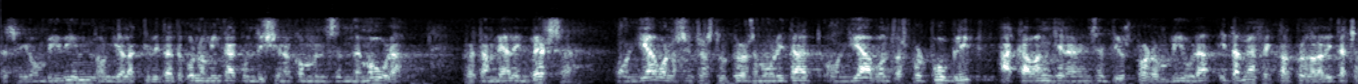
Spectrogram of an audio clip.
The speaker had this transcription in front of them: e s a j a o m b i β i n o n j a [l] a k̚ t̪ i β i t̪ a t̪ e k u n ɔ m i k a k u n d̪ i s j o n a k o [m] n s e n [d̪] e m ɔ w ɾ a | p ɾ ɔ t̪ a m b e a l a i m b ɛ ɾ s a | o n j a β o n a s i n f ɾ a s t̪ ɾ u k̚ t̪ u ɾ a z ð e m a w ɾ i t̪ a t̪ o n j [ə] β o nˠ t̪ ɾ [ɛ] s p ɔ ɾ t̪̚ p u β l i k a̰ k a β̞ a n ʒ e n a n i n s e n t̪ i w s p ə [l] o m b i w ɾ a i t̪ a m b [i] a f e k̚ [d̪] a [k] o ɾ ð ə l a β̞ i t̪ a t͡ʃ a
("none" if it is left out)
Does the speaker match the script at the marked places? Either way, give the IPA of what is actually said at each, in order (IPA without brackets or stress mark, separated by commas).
l, m, d̪, a, a, ɾ, e, t̪, p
